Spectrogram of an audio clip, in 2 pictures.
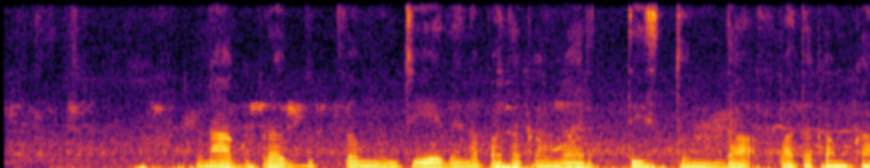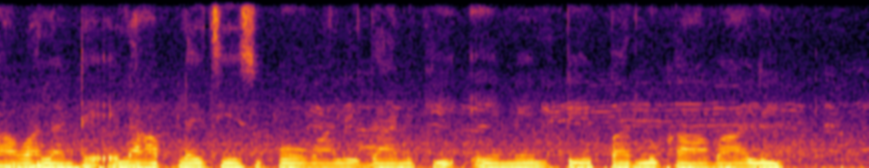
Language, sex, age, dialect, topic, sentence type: Telugu, female, 25-30, Telangana, banking, question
